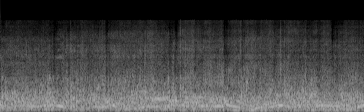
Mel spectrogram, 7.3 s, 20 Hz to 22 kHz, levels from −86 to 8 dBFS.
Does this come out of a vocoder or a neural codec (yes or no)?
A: yes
